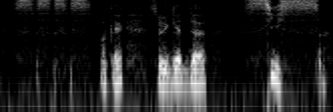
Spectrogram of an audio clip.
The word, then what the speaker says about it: six: so you get the sis pronunciation Sis Sis okay so it's not six it's sis all right then here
